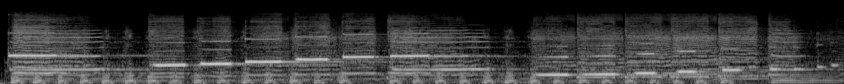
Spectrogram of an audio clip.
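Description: An instrumental piece on homemade wind instruments, opening side B of a vinyl record: whistly, reedy tones step through a melody over a steady, pulsing low drone, loud and continuous with no voices.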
